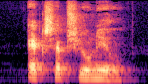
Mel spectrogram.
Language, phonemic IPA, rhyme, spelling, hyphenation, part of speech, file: Dutch, /ˌɛk.sɛp.ʃoːˈneːl/, -eːl, exceptioneel, ex‧cep‧ti‧o‧neel, adjective, Nl-exceptioneel.ogg
- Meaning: 1. exceptional, as, of or pertaining to an exception 2. exceptional, rare, better than average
